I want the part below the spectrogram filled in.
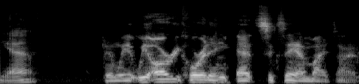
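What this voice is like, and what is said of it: Sick-sounding voice. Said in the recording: “can tell by your voice, maybe uh maybe not as all right for you. Sounds like you still got a little something going on there... I'm still sick... as a smoker... it's harder in the morning”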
